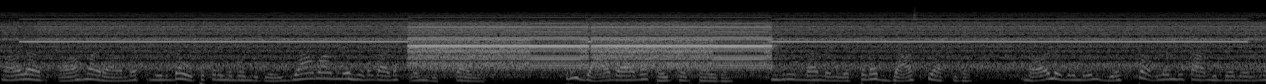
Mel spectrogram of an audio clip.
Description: Commodore tape loading (standard loader), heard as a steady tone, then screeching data, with tape hiss and speech in Kannada.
